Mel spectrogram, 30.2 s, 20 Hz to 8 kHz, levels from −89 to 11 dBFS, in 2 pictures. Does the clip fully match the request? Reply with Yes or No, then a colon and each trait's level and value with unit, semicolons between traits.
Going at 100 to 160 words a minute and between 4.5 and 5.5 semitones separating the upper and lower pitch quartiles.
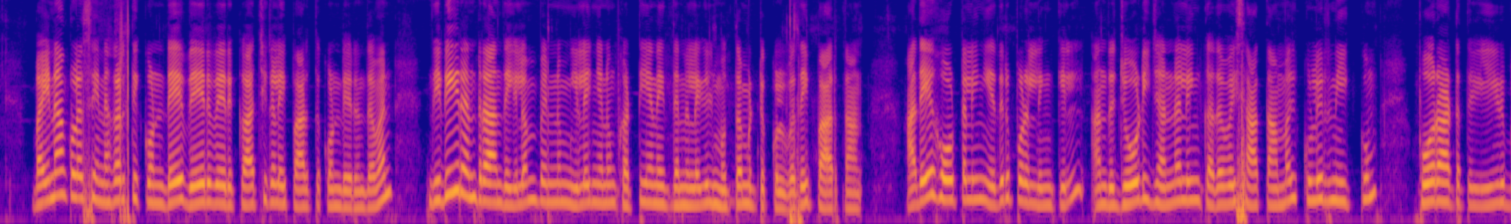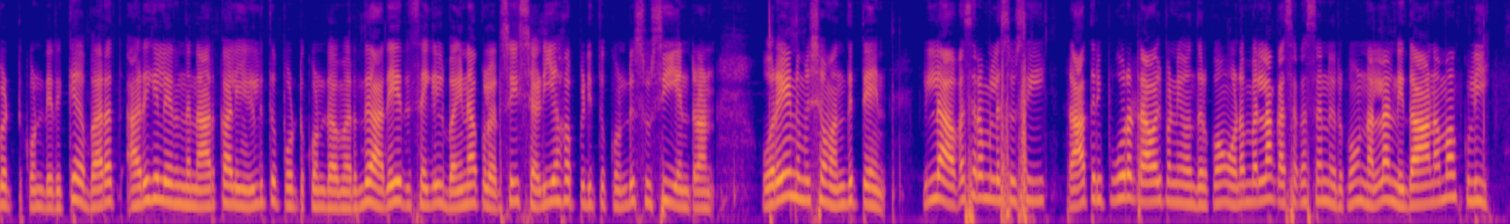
No: average, 125 wpm; average, 3.5 semitones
